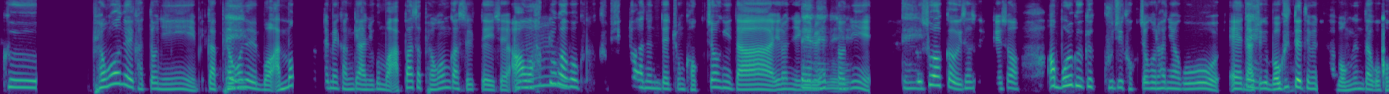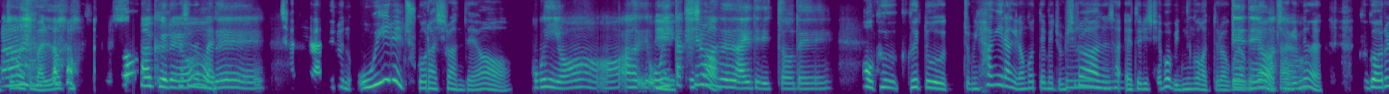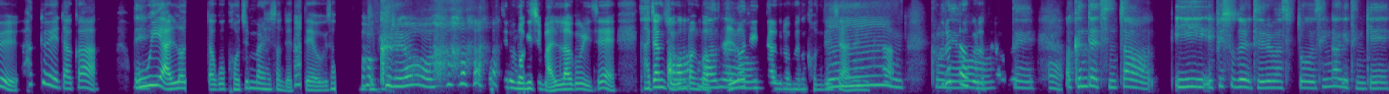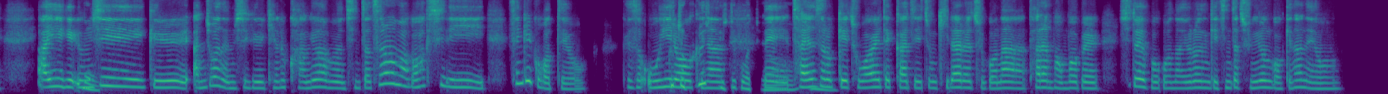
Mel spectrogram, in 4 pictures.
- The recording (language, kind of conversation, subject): Korean, unstructured, 아이들에게 음식 취향을 강요해도 될까요?
- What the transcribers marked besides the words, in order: other background noise; laughing while speaking: "먹을 때"; laughing while speaking: "아"; laugh; tapping; gasp; laughing while speaking: "선생님이"; laugh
